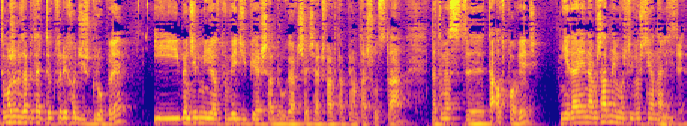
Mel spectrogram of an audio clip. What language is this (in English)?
Polish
